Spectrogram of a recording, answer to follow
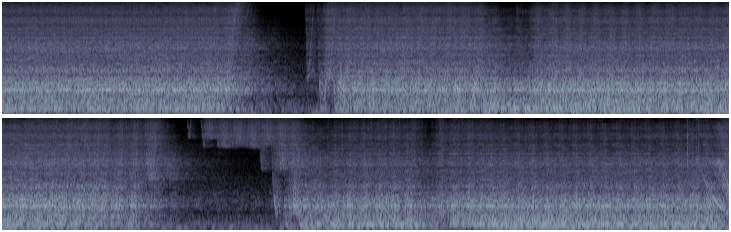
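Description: Eurorack modular synthesizer drone: a single oscillator through a VCA, modulated by an Intellijel Quadrax function generator, sounding as a dense, steady buzz with held tones. It cuts out briefly about two seconds in and again for about a second near the seven-second mark.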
